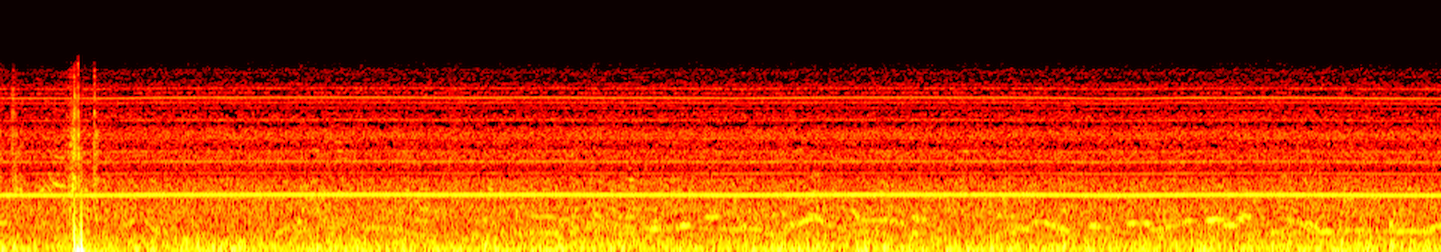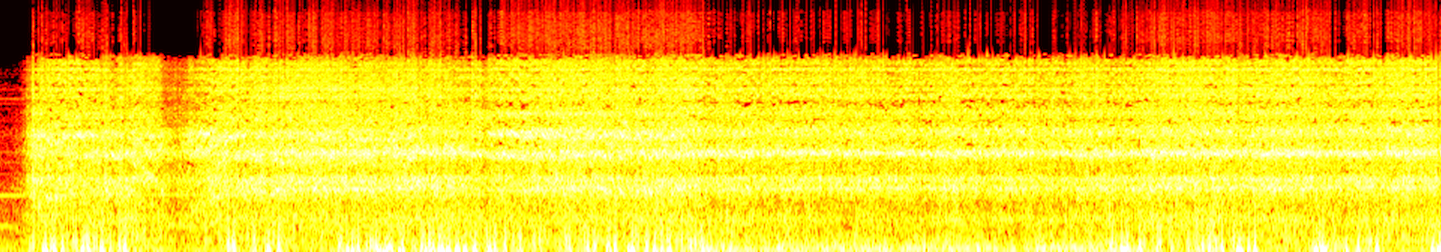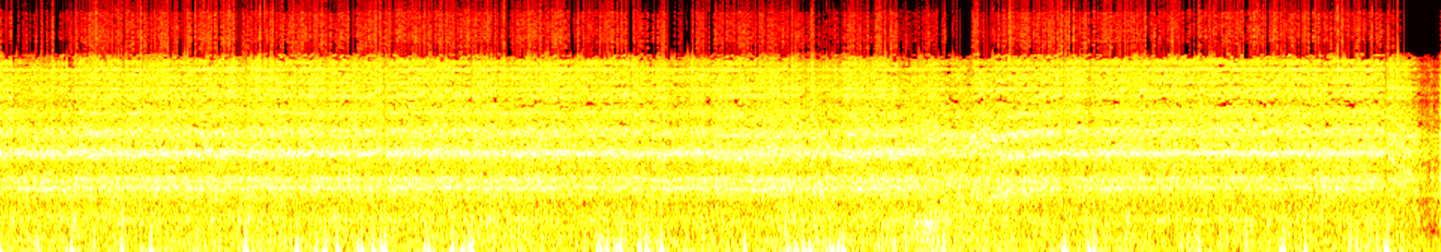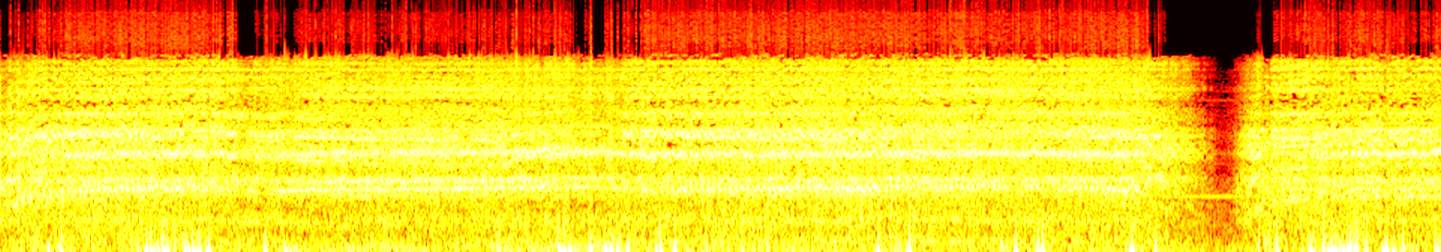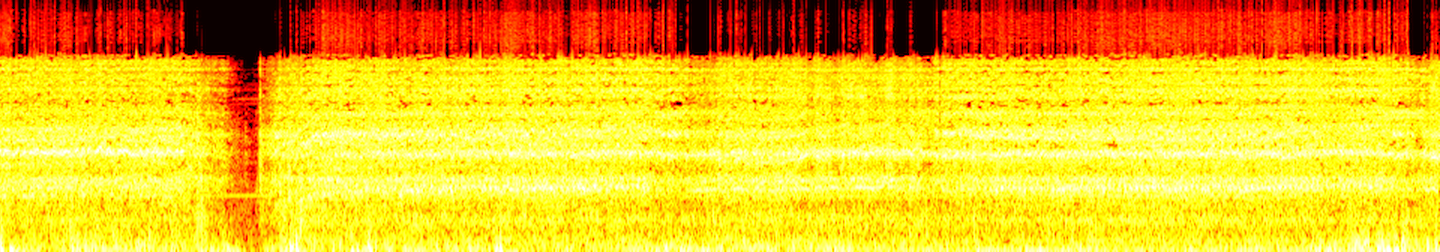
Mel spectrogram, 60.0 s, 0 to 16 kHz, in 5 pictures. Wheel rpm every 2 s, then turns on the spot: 20, 0, 0, 0, 0, 0, 120, 210, 210, 230, 230, 230, 230, 230, 230, 220, 220, 180, 170, 210, 220, 220, 200, 140, 180, 150, 220, 220, 210, 220.
none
